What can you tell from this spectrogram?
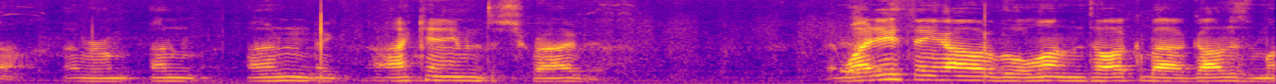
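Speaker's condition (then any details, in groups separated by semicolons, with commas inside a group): Traumatic brain injury; caused by car accident; now talking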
